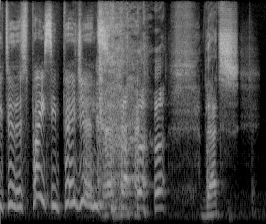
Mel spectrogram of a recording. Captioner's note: laughs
